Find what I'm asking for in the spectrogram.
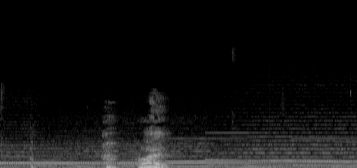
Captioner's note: gasps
